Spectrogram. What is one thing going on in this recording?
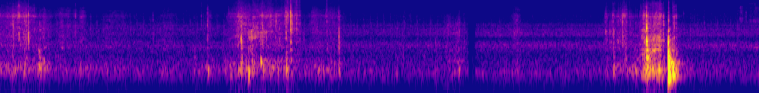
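Plastic wrapping crinkles and rustles as hands handle it.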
